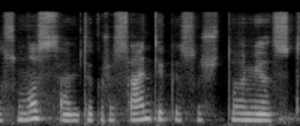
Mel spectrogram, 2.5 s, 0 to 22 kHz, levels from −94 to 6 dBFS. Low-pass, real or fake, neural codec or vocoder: 14.4 kHz; fake; codec, 44.1 kHz, 2.6 kbps, DAC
